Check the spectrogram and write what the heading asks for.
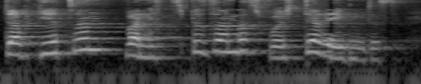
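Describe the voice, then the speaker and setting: A woman reading a children's novel aloud in a steady storytelling manner, with occasional slips and restarts. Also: high voice, normal speed. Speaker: reader. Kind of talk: amateur audiobook reading. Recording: roomy echo.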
